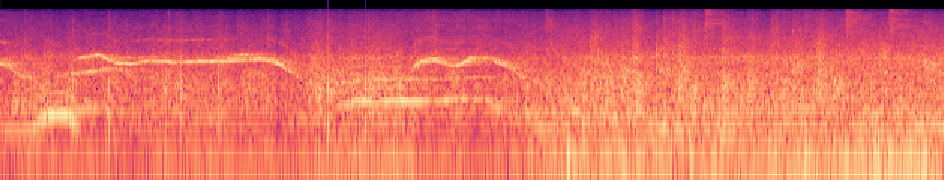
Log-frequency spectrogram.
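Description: Audience applauding and cheering, with several high whistles, while the band plays softly underneath on a steady low bass note.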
